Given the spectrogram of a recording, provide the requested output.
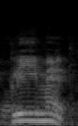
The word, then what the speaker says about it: climate: There are climate. Cli is stress, met unstress. And for primary stress on second syllable, there are advice is ad is unstress, vice is stress.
